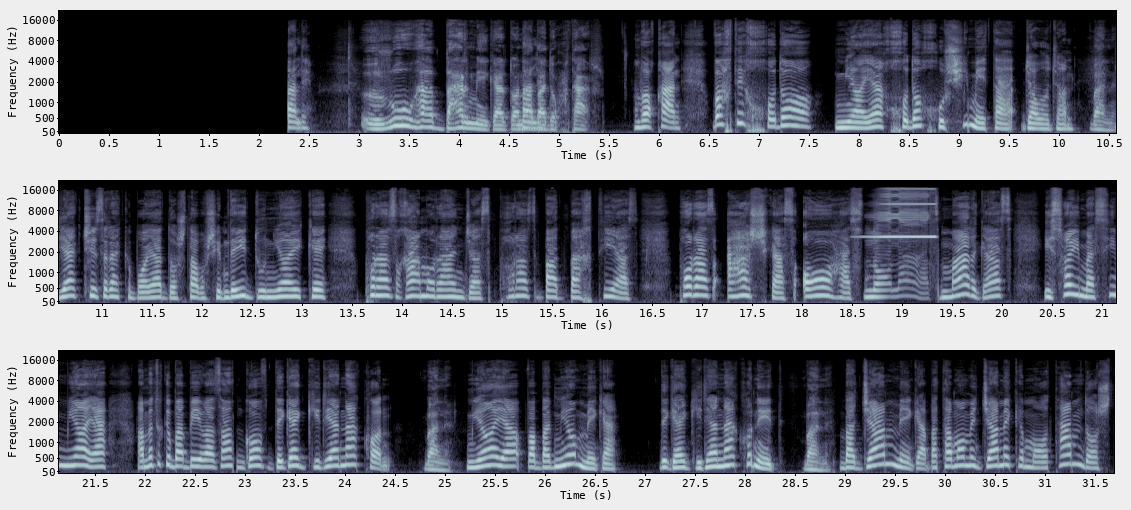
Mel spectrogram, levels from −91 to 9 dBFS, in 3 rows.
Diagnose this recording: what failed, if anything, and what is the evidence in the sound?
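The clip opens in an audio dropout to silence that is already under way and lasts until 2.3 s. The gap is silent with no room tone, so the input was likely disconnected or muted at the interface while the recorder kept writing samples.

A loudspeaker feedback squeal appears from 18.49 to 19.38 s as a single 3.3 kHz tone that swells in under half a second to about 5 dB above the speech. The microphone is picking up its own loudspeaker, and loop gain exceeded unity at that frequency.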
